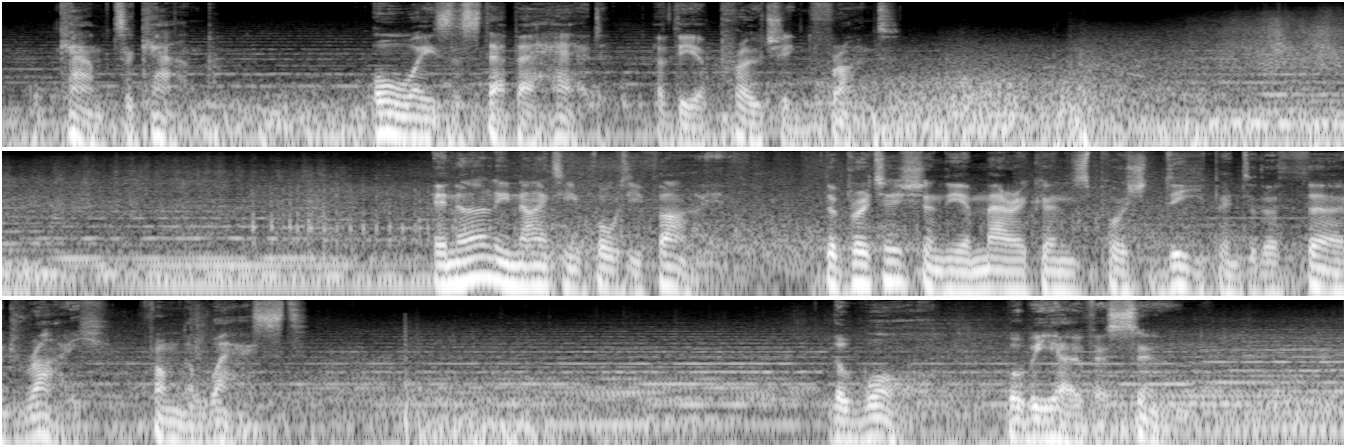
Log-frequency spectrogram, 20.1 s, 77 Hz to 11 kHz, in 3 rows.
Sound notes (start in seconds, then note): 6.1 planes whir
